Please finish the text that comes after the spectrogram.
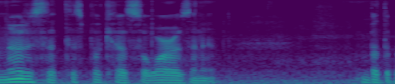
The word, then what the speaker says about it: saguaro: a trip you'll notice that this book has saguaros in it but the pronunciation key in the book is incorrect saguaro not saguaro where were we in early spring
